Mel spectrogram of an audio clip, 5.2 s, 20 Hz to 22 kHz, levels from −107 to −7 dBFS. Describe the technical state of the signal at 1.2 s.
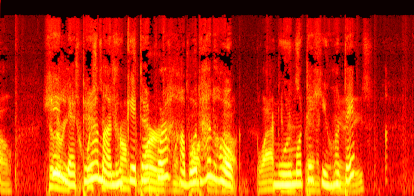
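At 1.2 s the signal is intact, with no audible technical fault at that moment.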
